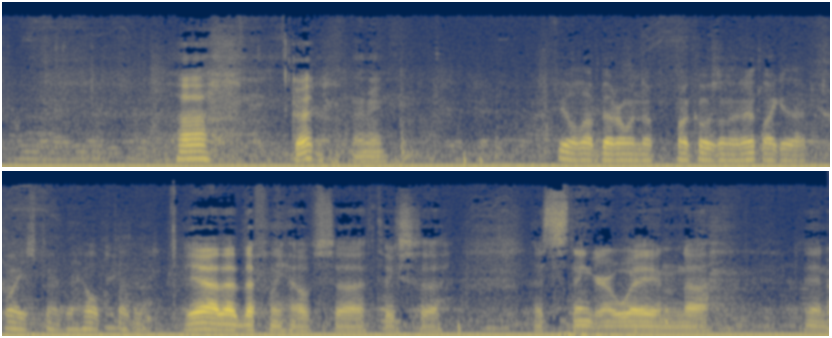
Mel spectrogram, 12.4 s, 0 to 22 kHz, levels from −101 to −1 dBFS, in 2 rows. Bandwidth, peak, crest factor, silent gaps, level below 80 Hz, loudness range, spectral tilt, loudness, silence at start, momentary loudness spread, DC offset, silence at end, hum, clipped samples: 16 kHz; -4 dBFS; 22 dB; none; -44 dBFS; 4 LU; -4.5 dB/octave; -25 LUFS; 0 s; 19 LU; 2%; 0 s; none; under 0.1%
